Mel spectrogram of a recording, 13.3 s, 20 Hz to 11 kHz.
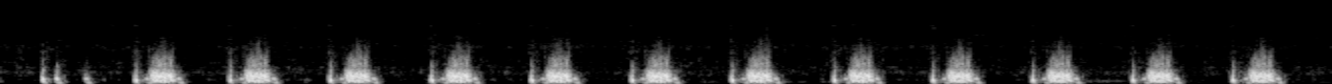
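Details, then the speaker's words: Simulated heart at about 60 beats a minute, severe aortic stenosis in a bicuspid aortic valve: high-frequency click right after the first sound, then a harsh ejection murmur whose peak is delayed compared with a previous case. "But this is not the complete finding, because then you will see the ejection murmur that is, as the previous one, a rush murmur, but the apex is delayed if compared to the previous case. So this will be a severe aortic stenosis in bicuspid aortic valve."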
